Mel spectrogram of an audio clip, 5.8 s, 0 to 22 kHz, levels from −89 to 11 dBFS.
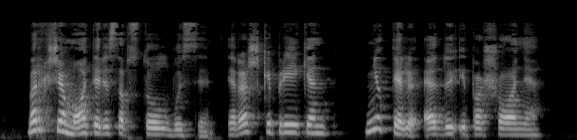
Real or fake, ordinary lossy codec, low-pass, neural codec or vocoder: fake; MP3, 48 kbps; 14.4 kHz; autoencoder, 48 kHz, 128 numbers a frame, DAC-VAE, trained on Japanese speech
